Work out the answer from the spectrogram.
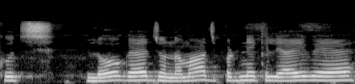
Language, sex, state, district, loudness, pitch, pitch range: Hindi, male, Rajasthan, Bikaner, -12 LUFS, 185 Hz, 180-195 Hz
